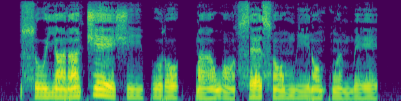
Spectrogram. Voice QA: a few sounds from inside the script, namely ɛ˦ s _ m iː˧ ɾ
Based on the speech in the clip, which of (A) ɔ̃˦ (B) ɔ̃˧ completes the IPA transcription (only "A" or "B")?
A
